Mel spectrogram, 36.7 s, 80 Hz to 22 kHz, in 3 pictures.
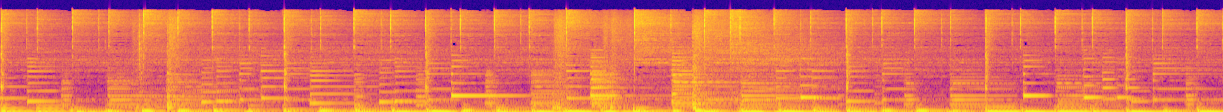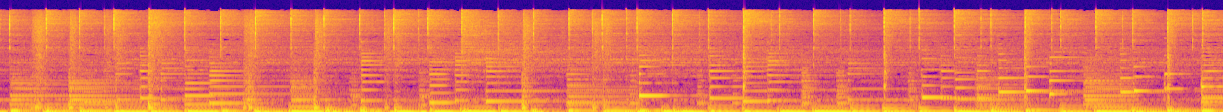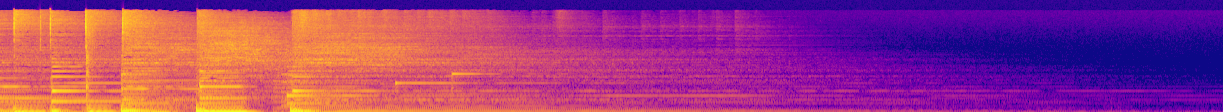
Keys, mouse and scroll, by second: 9.4 double click, 14.6 a, 15.2 Tab, 16.9 Tab, 17.5 ctrl+0.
